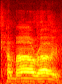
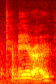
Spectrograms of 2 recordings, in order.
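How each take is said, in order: First: The middle vowel is pronounced without an E. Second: The middle vowel is pronounced like an E. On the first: The speaker calls it right. "it's Camaro, No E" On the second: The speaker calls it wrong. "It's not a Camaro, There's no fucking E in it"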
